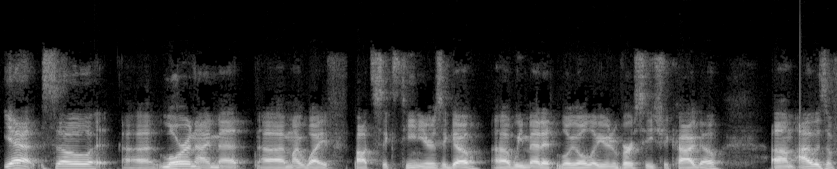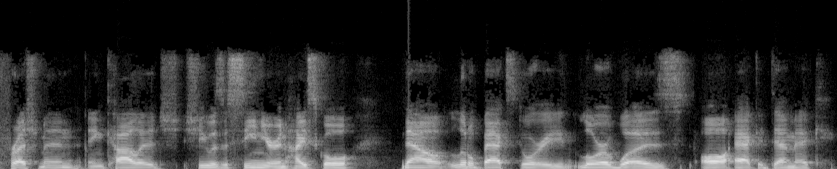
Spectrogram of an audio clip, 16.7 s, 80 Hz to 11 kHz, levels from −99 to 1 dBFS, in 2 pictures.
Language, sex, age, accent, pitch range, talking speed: English, male, 30-49, American, 95-110 Hz, 155 wpm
